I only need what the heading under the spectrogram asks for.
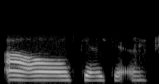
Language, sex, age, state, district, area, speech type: Malayalam, female, 18-30, Kerala, Palakkad, rural, conversation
